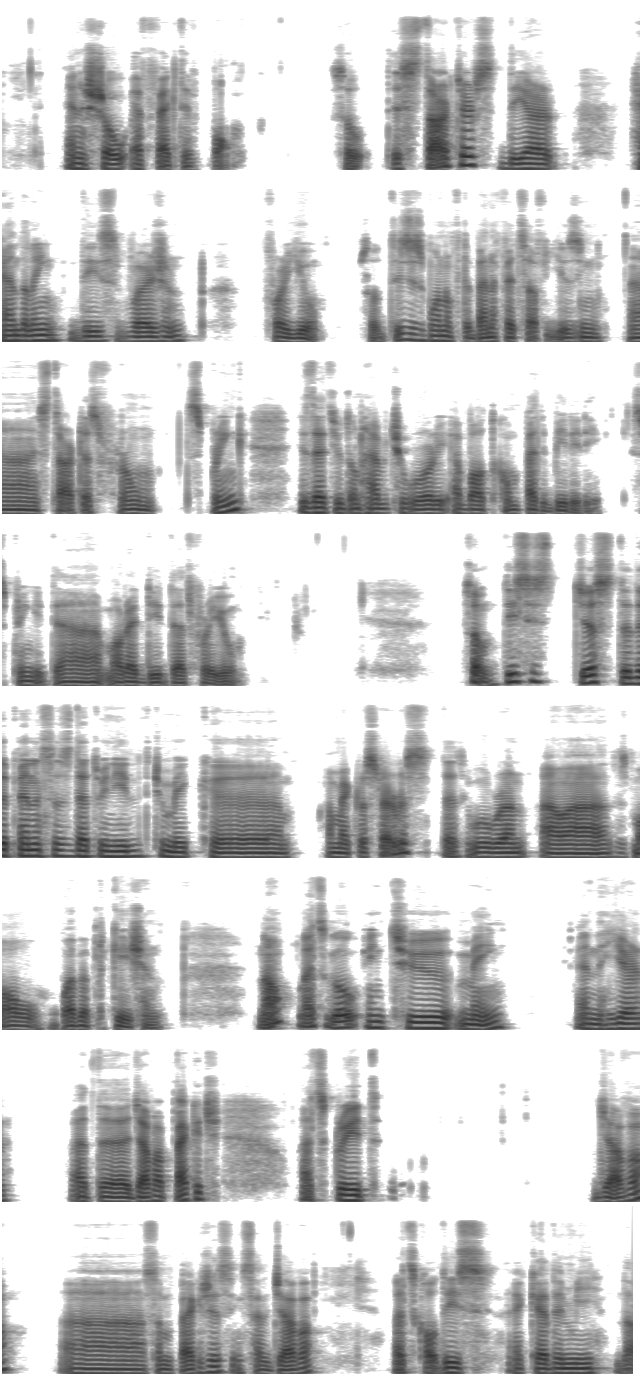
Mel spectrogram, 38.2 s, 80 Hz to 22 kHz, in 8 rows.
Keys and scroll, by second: 30.5 super+n.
